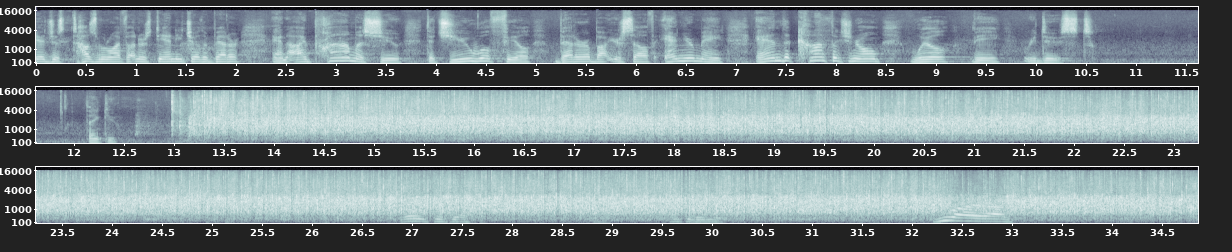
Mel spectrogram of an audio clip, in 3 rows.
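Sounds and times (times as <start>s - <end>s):
speech: 0.0s - 10.6s, 12.1s - 12.5s
enthusiastic audience applause: 13.0s - 34.8s.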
